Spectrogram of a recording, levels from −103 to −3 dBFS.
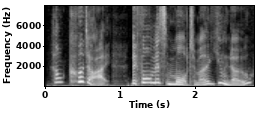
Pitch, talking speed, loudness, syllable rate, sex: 260 Hz, 170 wpm, -19 LUFS, 5.3 syllables/s, female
